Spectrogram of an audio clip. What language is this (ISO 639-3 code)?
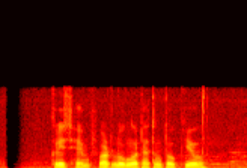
jav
